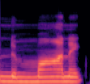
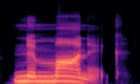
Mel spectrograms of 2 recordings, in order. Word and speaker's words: mnemonic: You have just created a mnemonic device. Let's learn that word. Mnemonic. Mnemonic. Mnemonic. It's a strange spelling with that silent M at the beginning. The stress is on mon.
